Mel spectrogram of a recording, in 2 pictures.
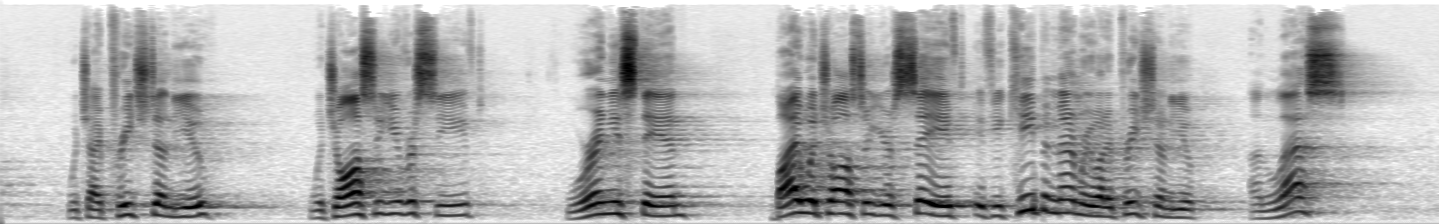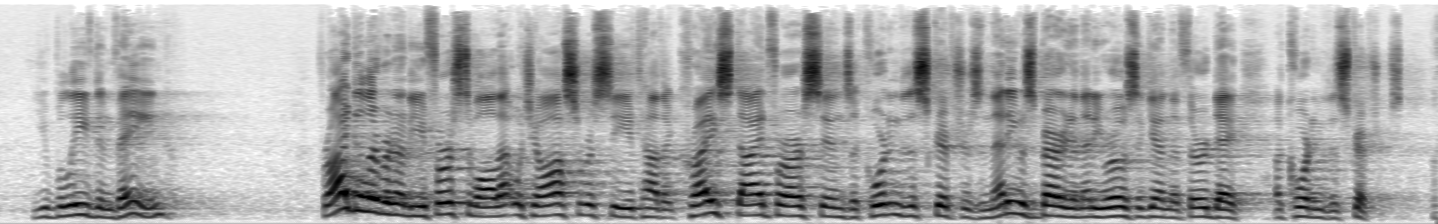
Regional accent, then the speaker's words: New Jersey, United States; When I grew up in New Jersey, we were members of a United Methodist Church that had embraced modernism.

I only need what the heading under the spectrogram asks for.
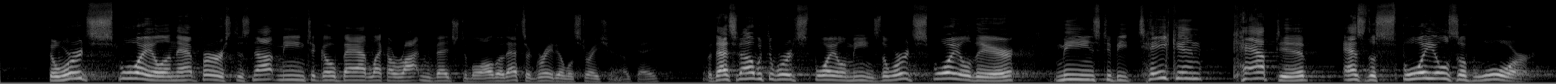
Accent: Florida, United States; Remember when I was a kid growing up in Florida, you know, you'd walk into a room in the middle of the night, turn a light on

